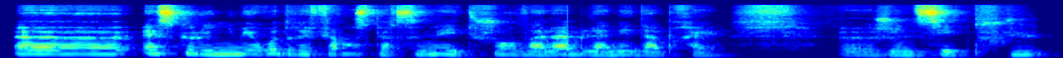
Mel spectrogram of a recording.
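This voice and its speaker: A woman's voice: medium pitch, little pitch movement, a little fast, a little mellow. Woman giving casual, emphatic live advice. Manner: emphatic, direct, advising listeners. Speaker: host of a live question-and-answer session. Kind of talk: casual informal live Q&A, explaining procedures.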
